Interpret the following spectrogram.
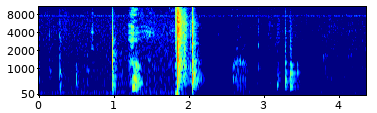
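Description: A few light clicks and one sharp knock a little under two seconds in: a small toy figure on a toy skateboard knocking against a homemade metal-box and wooden ramp.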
